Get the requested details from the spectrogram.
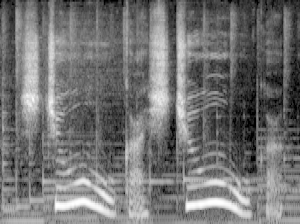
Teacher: сила голосу більше падає на звук у А це і означає що наголос падає на звук у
